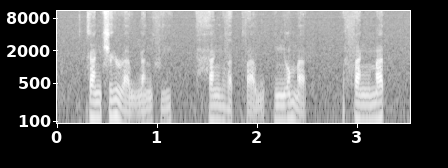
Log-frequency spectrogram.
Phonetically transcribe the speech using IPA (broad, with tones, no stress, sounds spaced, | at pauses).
k a˧ ŋ ʂ ɨ˧˥ ɹ a˨˩ w ŋ a˧˥ n f i˧˥ | h a˧ ŋ v a˨˩ t̚ f a˨˩˨ w | ɲ ɔ˧˥ m a˨˩ t̚ | f a˧ ŋ m a˦˥ t̚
